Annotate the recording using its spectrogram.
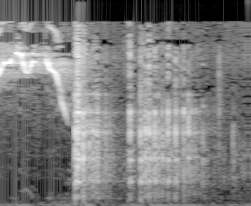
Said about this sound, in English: Wait, let me whistle at him. I'll whistle, let him know we're here.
